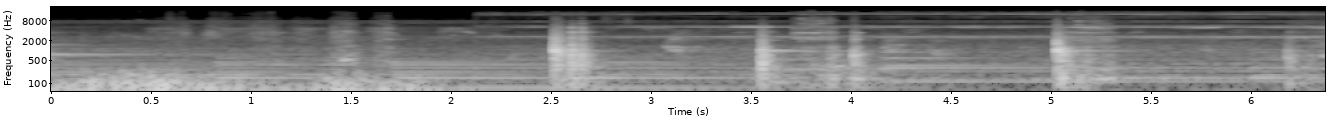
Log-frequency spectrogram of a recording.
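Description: Heavy cleaver cutting pork on a thick wooden chopping block: a dull, busy cutting noise at first, then four sharp chops into the block about a second apart.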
